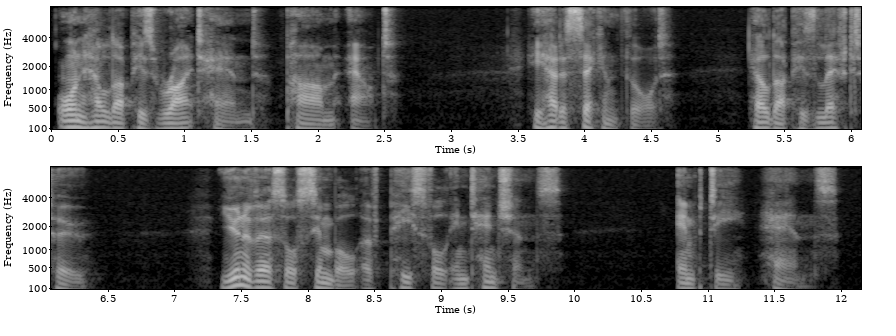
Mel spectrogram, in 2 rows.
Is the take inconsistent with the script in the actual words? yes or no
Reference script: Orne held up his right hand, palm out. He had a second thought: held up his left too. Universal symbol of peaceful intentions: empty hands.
no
